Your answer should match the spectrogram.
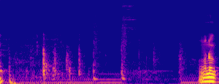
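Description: Faint background music with a steady low hum under it and a few light clicks.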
